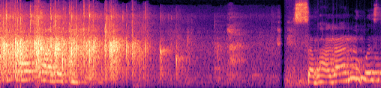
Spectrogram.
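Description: An auditorium audience claps loudly, the applause thinning and fading out over a few seconds before a voice begins speaking.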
